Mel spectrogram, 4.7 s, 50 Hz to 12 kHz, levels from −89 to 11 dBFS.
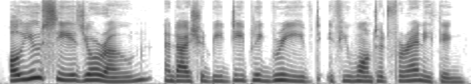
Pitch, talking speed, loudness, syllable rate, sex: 195 Hz, 230 wpm, -18 LUFS, 5.0 syllables/s, female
